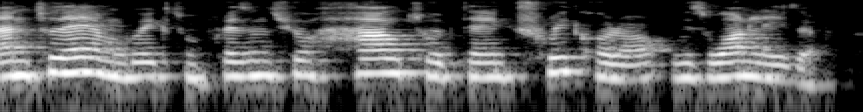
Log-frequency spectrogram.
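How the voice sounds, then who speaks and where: At a moderate pace, a woman speaks with a French accent in a medium pitch and ordinary pitch variation. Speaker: product specialist. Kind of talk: technical presentation. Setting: online webinar.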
